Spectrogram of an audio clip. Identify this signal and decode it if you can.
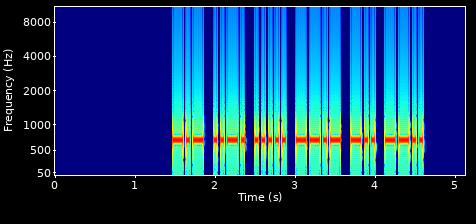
Morse code, heard as a keyed tone, about 28 wpm, 700 Hz. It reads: KF5QDZ
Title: USA Call Signs - 6 Characters - 28wpm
